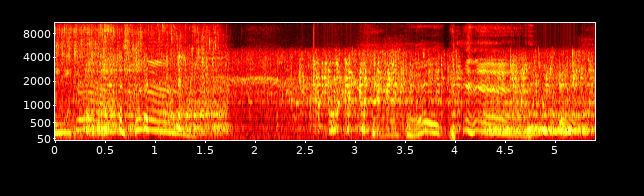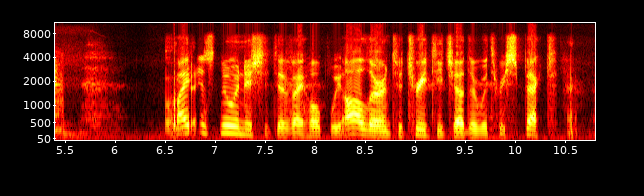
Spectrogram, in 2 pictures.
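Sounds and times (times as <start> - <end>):
laughter: 0.0 - 2.0, 3.1 - 5.5, 9.6 - 10.8
toilet flushing with gurgling rush of water: 0.0 - 5.5
water hissing as it refills the toilet tank: 0.0 - 5.5
speech: 3.9 - 5.0, 6.6 - 10.8.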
